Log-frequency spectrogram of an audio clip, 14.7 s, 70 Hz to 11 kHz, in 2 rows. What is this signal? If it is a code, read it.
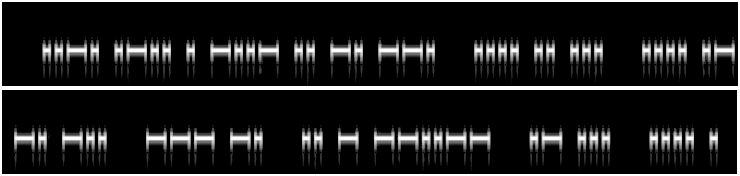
Morse code, heard as a keyed tone, about 20 wpm, 600 Hz. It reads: FLEXING HIS HAND ON IT, AS HE
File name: the old man and the sea part 2 20wpm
